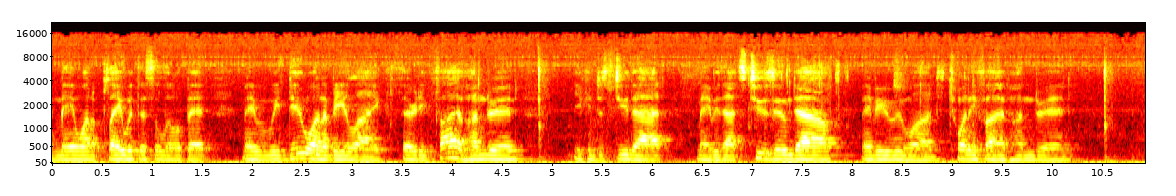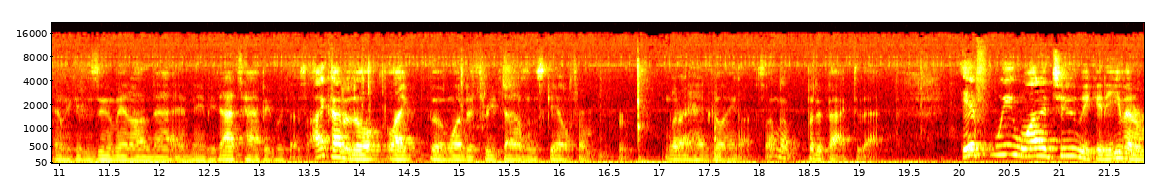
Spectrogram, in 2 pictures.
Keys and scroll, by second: 3.7-5.2 typing, 7.0-9.6 typing, 10.8 typing, 14.2 typing, 15.9-17.1 typing.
